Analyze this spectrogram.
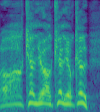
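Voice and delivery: high, loud mock-distressed threats; hammed-up frantic repetition; Cary Elwes. Podcaster mimicking actor threatening the kidnapper, mock distressed. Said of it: "very distressed".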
